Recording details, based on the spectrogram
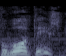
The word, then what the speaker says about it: U-botes: Cuando Alemania decide hacer la guerra total, que ya lo había hecho en la Primera Guerra con los submarinos, con los U-botes, que sería la pronunciación española, ellos se lanzan al Atlántico para evitar que llegaran los suministros a Inglaterra.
